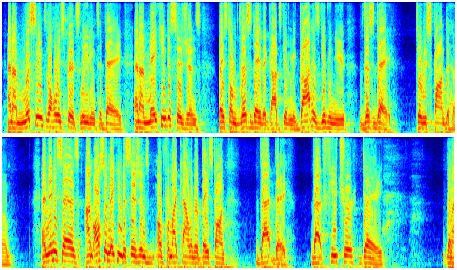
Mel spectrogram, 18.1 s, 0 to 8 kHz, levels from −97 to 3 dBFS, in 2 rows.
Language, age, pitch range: English, 30-49, 110-140 Hz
